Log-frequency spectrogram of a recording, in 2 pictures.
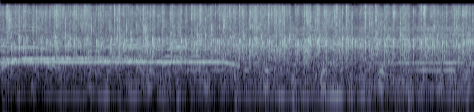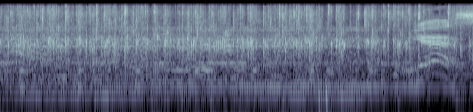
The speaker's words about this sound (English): And the first comedian coming out tonight, right now, is no exception to this rule. You may have seen her on The Tonight Show. A round of applause, everyone, for my good friend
